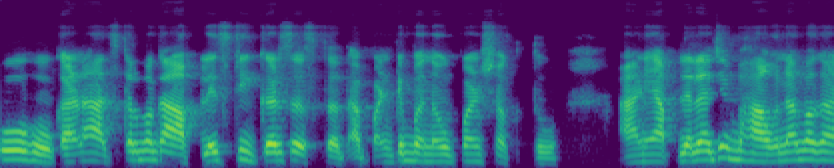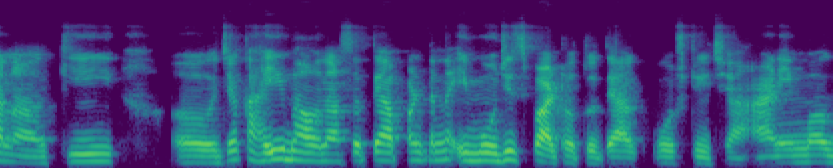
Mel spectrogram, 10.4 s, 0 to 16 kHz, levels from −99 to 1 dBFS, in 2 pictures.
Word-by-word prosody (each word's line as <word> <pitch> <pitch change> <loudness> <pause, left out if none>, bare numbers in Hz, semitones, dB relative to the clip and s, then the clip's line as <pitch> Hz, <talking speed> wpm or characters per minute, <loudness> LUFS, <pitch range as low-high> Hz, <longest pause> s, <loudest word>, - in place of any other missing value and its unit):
हो, 200 0 +5
हो, 170 -5 +3
कारण 155 +2 +2
आजकाल 185 +2 +1
बघा 195 -1 +4
आपले 165 +2 +5
स्टिकर्स 180 -1 +2
असतात - - -1
आपण 145 +1 -4
ते - - +3
बनवू 155 -3 0
पण 165 -1 0
शकतो 120 -5 -7 0.5
आणि 150 +2 -1
आपल्याला 165 +5 +4
ज्या 235 +5 +1
भावना 170 -1 +3
बघा 190 -2 +2
ना, 140 -5 -4
की 160 +1 -5 0.4
अ, - - -8 0.2
ज्या 195 - -2
काही 170 +5 +1
भावना 175 -4 0
असतात, 160 +2 -4
त्या 185 - +3
आपण 175 +2 -3
त्यांना 185 +2 -6
इमोजीस 175 +2 -1
पाठवतो 130 - +1
त्या 130 -1 +1 0.2
गोष्टीच्या 130 -1 -8 0.2
आणि 135 +1 -2
मग 145 0 -4
170 Hz, 195 wpm, -25 LUFS, 155-185 Hz, 0.5 s, हो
